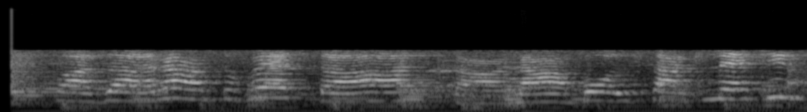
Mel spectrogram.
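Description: A boy singing a Konkani song into a stage microphone, his voice wavering in pitch as he holds the notes.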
